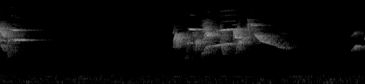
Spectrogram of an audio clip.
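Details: European goldfinch from a pair recorded in Algeria in 2016: a brief high twitter at the start, a pause, then a dense tinkling burst of rapid chirps lasting about a second, with a short note at the end.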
